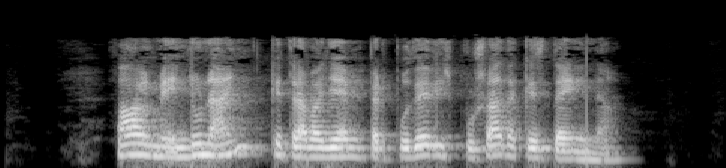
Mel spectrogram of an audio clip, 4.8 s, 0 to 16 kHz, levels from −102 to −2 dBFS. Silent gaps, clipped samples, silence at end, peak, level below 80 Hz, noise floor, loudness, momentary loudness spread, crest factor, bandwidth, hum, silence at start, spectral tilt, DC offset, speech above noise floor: none; under 0.1%; 0.7 s; -2 dBFS; -54 dBFS; -84 dBFS; -17 LUFS; 7 LU; 16 dB; 7.8 kHz; none; 0.8 s; -5.5 dB/octave; under 0.1%; 68 dB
